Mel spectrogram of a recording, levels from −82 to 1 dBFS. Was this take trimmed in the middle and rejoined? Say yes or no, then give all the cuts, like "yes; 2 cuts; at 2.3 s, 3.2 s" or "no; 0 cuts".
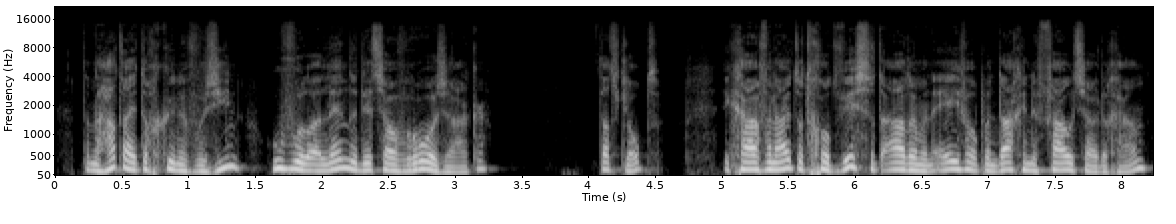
no; 0 cuts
